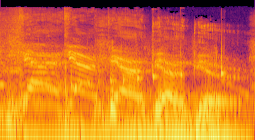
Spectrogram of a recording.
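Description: A person grunts loudly and close up in a string of voiced, strained bursts, the pitch sliding up and down, with no words spoken.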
